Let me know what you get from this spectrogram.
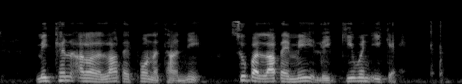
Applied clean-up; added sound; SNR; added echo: none; none; none; none.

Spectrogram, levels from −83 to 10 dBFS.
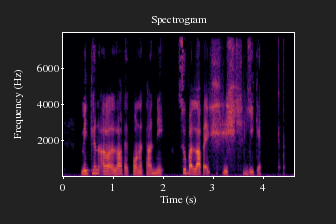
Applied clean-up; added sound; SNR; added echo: neural diffusion model UNIVERSE++.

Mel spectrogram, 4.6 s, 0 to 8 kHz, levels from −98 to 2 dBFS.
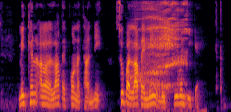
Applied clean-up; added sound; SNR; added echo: classical method log-MMSE.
